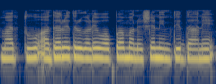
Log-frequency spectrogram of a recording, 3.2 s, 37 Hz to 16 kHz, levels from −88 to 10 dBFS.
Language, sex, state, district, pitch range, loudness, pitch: Kannada, female, Karnataka, Bidar, 235-250 Hz, -14 LUFS, 245 Hz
